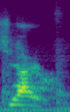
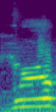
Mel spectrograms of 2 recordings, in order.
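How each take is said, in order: First: The word starts with a J sound. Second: The word starts with an H sound. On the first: The speaker calls it right. "I think it's gyro. Like a gyroscope" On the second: The speaker calls it wrong. "Hero pistol, maybe? I, I don't think so"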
